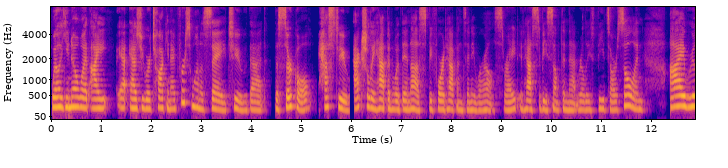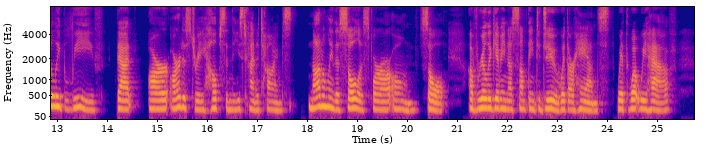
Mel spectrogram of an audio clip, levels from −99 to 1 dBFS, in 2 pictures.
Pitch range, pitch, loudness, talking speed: 170-200 Hz, 185 Hz, -24 LUFS, 175 wpm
